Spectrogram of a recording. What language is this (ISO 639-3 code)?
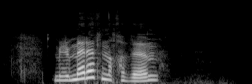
kab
